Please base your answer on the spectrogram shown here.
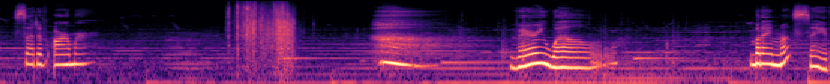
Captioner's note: sigh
